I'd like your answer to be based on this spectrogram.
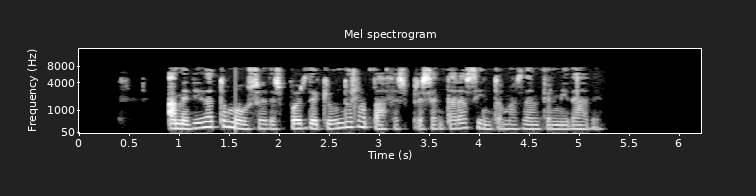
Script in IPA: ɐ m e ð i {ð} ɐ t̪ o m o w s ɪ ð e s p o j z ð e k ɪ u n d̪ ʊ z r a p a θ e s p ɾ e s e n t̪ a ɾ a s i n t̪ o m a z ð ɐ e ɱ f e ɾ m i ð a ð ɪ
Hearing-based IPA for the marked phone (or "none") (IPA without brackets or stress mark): ð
